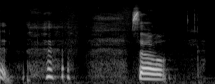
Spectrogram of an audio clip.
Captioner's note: instructor chuckling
